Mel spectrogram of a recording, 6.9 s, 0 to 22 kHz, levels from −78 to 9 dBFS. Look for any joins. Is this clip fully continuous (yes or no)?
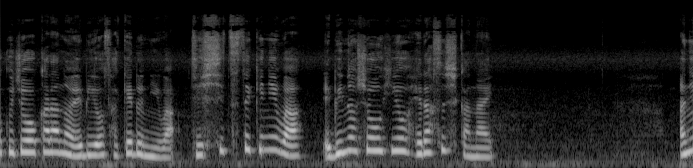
no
